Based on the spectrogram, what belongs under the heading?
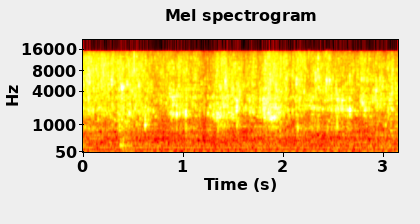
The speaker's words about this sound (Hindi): और साथ ही इसमें आप ऐड कर लेंगे 8 cups ऑफ वाटर।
